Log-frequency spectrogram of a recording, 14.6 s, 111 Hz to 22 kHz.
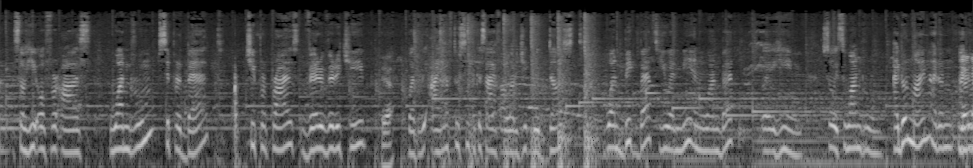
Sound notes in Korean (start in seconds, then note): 5.6 현재 공사소리가 들리는 집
